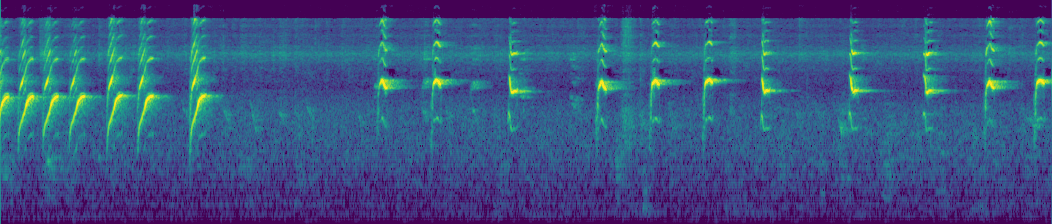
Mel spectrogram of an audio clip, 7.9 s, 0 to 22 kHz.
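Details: Bayeman lure call for wild birds, from a species said to flock in groups of 15 to 20; quick burst of downward-slurred chirps, then a looser series of high, clipped tweets.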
